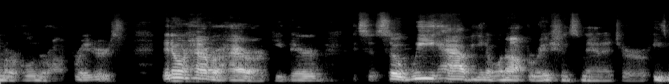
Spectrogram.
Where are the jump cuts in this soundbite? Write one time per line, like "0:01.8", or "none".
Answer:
none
